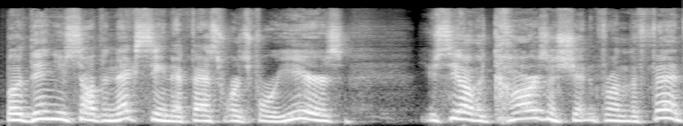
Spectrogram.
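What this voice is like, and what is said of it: Strained, fading voice. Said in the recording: “I lose my voice.”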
